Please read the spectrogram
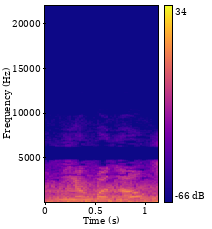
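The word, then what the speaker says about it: Tseung Kwan O: How do you pronounce Sheng Quan O? Sheng Quan O.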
